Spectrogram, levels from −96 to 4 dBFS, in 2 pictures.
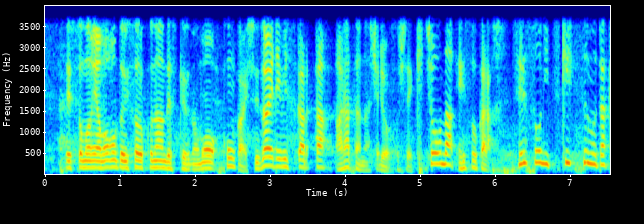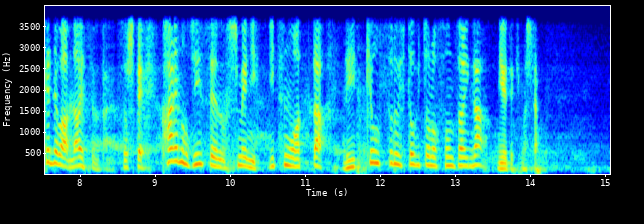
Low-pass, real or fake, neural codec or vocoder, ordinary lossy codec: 3.6 kHz; fake; codec, 16 kHz, 0.8 kbps, ZipCodec; none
